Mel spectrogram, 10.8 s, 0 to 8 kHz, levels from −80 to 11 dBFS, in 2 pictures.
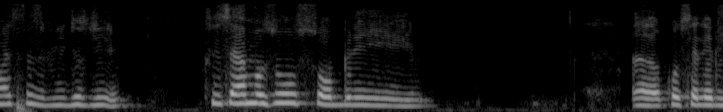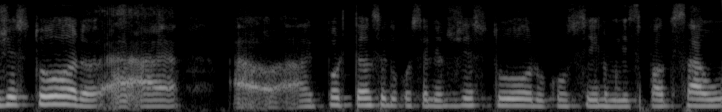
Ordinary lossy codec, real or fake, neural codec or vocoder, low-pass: Opus, 24 kbps; fake; codec, 16 kHz, 4 kbps, FreqCodec, smaller model; 7.2 kHz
